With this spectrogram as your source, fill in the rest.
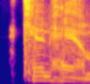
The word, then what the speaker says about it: Ham: Ken Ham, like a pig, like You sure his H-A-M.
